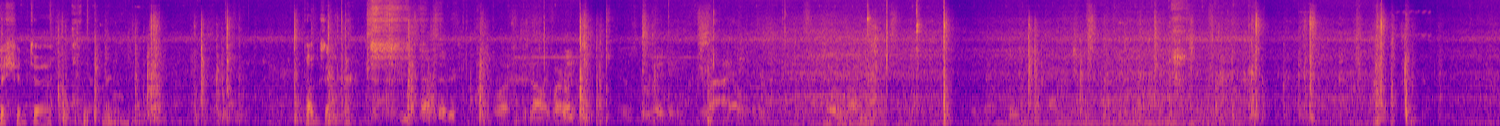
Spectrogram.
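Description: A hot stage lamp crackles and pops.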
